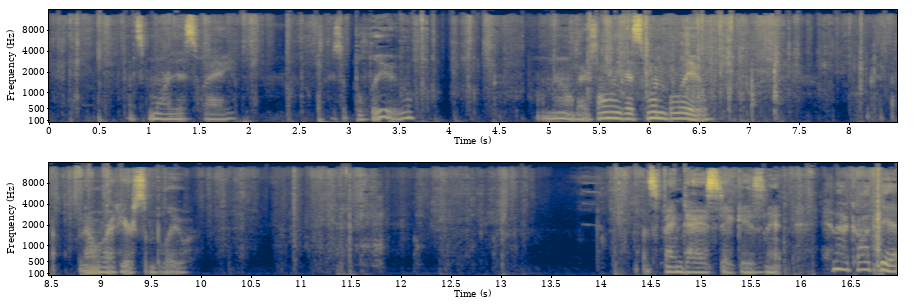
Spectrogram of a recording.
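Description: Paper cards rustle and shuffle as they are handled.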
